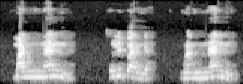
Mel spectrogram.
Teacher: நாவின் நுனி மேல்வாய் அன்னத்தின் முன்பகுதியை தொடுவதால் நகரம் பிறக்கிறது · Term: ரன்னகரம்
